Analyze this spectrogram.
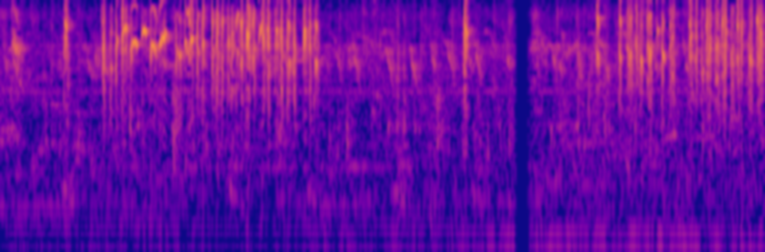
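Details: Young king konin birds in a group, recorded as a lure and master sound: long bursts of fast, high, rattling chirps and twitters, a pause with scattered notes, then another dense trill burst.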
